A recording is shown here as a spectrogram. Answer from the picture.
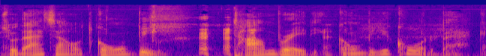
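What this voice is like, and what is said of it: Imitates another person's voice. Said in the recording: “does impersonation.”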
